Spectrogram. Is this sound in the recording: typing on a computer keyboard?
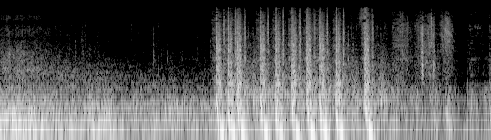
no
